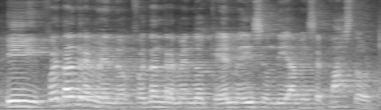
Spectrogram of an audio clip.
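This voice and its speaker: A man, a pastor giving an animated testimony in an interview and acting out the voices of the people in his story. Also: mid-range voice, a little fast, reverberant, long reverb tail, far from the mic, a little hiss or hum.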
